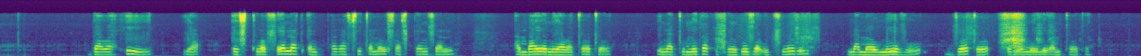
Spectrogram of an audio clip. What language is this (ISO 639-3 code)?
swa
